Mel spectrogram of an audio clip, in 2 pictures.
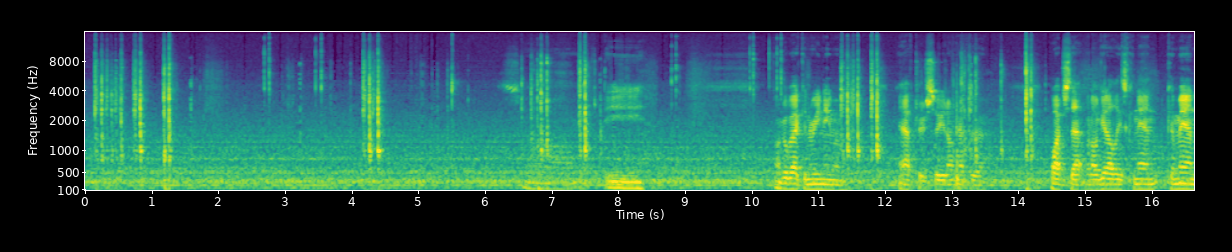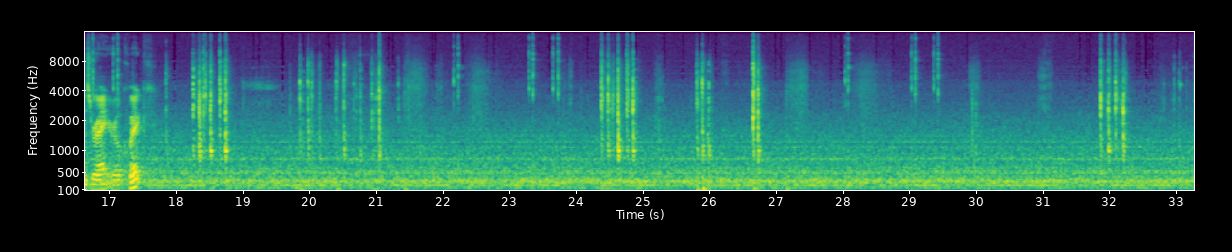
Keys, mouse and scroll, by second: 0.3 BackSpace, 0.4 BackSpace, 2.7-4.3 drag, 4.3 BackSpace, 8.8 right click, 10.0-11.5 drag, 11.5 BackSpace, 15.6-18.4 drag, 16.7 right click, 18.4 BackSpace, 22.2 right click, 23.3-24.5 drag, 24.5 BackSpace, 29.0-30.7 drag, 29.0 right click, 32.1 BackSpace.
